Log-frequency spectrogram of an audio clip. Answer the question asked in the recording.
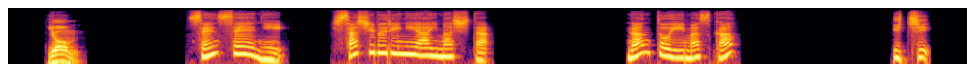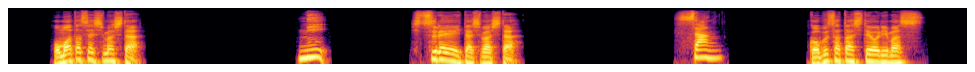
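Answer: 3: ご無沙汰しております。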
